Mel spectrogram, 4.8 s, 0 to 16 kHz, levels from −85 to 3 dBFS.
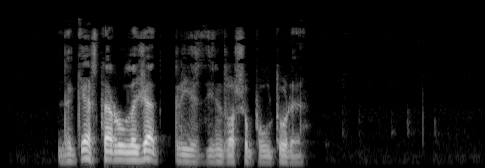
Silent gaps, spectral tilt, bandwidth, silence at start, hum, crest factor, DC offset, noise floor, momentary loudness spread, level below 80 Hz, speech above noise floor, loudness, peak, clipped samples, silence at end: none; -6 dB/octave; 9.6 kHz; 0.6 s; none; 22 dB; under 0.1%; -70 dBFS; 15 LU; -60 dBFS; 49 dB; -22 LUFS; -2 dBFS; under 0.1%; 1.85 s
